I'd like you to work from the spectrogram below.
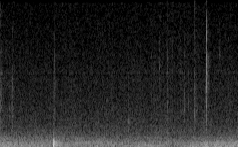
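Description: Rain storm heard from indoors, a steady wash of falling rain with a brief sharp knock early on and faint distant rumbles, no voices.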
